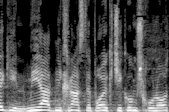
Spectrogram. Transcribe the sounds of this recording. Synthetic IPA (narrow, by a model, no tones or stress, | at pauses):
ɛɡinmijad̪nikʰnast̪ɛpɔɛkt̪t͡ʃʰikʰumʃχunɔ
